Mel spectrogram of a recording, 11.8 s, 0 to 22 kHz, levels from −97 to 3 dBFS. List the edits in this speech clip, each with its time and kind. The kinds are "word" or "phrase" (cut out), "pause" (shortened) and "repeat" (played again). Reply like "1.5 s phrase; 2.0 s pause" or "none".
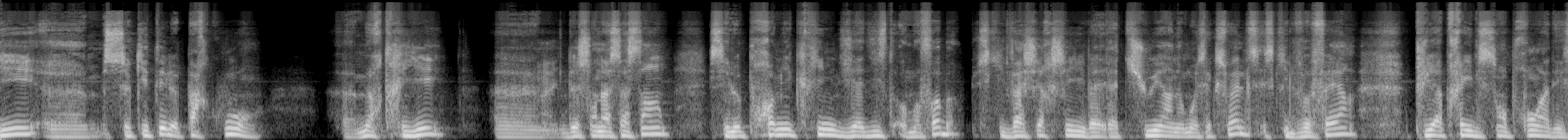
7.2 s pause; 8.3 s word

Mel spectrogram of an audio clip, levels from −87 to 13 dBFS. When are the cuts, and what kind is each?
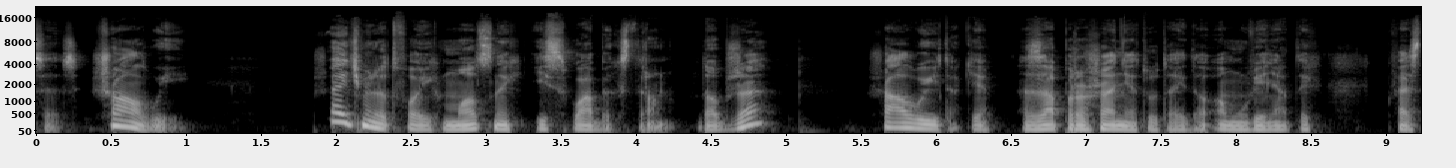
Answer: none

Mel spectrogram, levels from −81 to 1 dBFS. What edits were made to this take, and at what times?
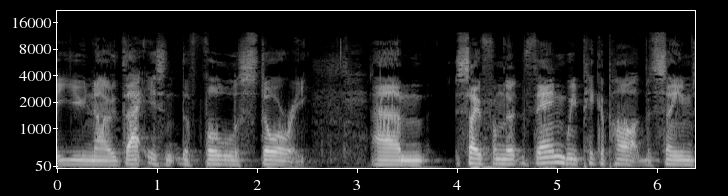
none

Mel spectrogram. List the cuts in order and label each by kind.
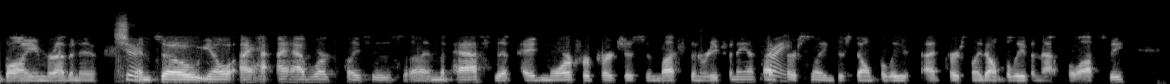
1.0 s pause

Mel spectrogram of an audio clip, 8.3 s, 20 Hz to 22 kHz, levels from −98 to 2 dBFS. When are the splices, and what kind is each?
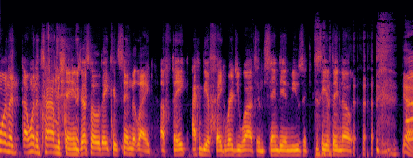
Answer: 6.3 s word

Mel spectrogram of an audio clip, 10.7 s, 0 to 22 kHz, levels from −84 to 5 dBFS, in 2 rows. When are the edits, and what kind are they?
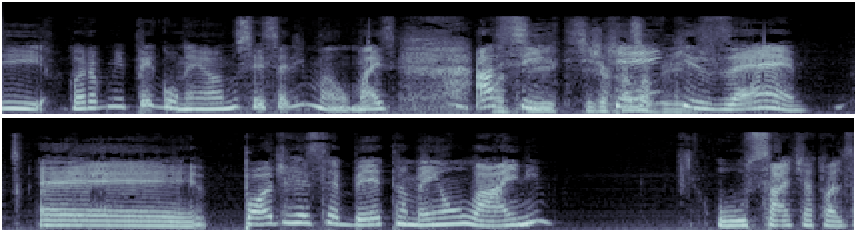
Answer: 1.1 s word

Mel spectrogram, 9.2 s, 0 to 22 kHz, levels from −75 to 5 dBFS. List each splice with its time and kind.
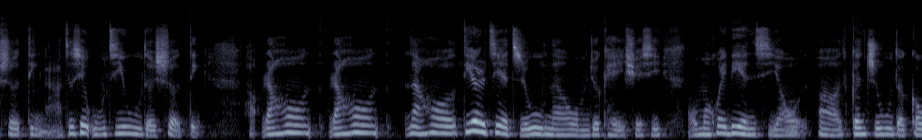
3.3 s repeat; 6.9 s word; 8.1 s pause

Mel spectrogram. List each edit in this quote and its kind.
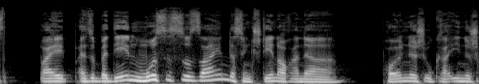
3.6 s pause

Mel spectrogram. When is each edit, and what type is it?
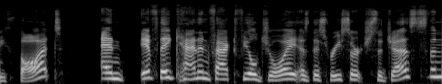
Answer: none

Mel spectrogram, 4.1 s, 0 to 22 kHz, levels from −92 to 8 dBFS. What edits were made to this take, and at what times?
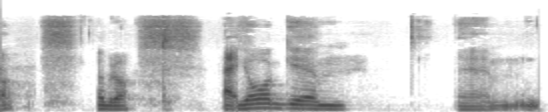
1.8 s word

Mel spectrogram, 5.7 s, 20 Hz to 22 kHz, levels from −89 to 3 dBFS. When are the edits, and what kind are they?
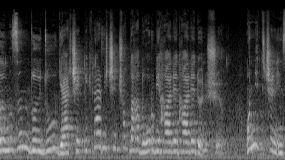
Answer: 2.0 s word; 3.6 s repeat

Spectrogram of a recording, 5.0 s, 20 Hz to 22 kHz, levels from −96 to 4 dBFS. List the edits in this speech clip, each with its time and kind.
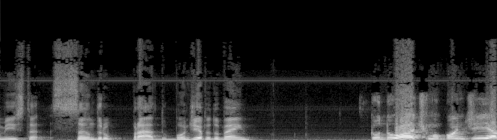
2.0 s word

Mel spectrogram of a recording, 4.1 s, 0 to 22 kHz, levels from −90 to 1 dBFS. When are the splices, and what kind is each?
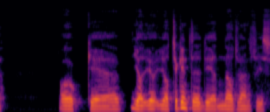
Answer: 1.9 s pause

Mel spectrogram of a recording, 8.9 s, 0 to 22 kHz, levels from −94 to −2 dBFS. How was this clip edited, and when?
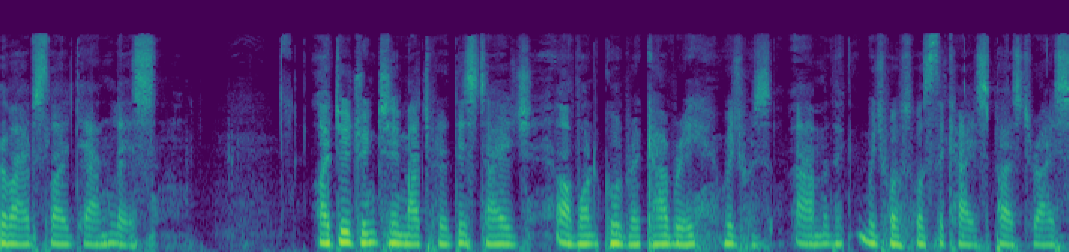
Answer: none

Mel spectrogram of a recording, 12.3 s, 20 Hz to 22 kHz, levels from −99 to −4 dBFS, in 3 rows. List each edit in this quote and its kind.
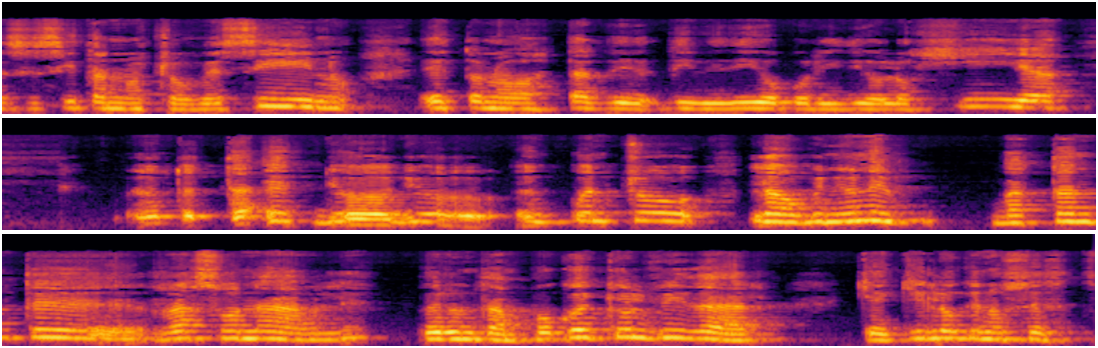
6.9 s pause; 9.7 s pause

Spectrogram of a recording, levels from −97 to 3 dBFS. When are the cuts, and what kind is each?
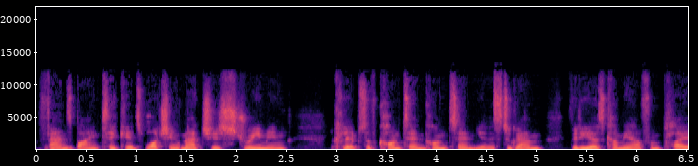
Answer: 1.4 s word; 3.0 s phrase; 3.9 s word; 4.6 s word

